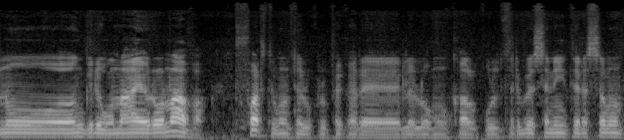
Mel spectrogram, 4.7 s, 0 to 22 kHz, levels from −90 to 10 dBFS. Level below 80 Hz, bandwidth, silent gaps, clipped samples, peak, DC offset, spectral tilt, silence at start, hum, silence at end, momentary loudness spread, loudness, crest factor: -54 dBFS; 19.5 kHz; none; under 0.1%; -6 dBFS; under 0.1%; -5.5 dB/octave; 0 s; none; 0 s; 13 LU; -26 LUFS; 20 dB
